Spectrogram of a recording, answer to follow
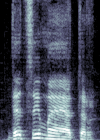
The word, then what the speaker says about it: дециметр: а варіант а викреслили друге дециметр третій склад заєржавілий третій склад травестія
